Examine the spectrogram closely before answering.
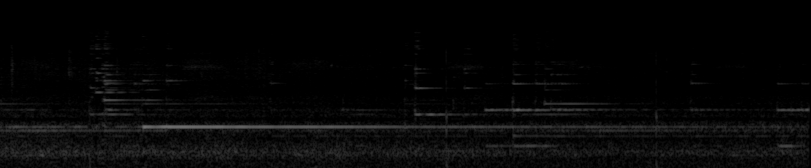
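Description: Chime-like ringing tones, struck at irregular moments, several clear notes overlapping and ringing on. The strongest, a long held note, begins about one and a half seconds in.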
